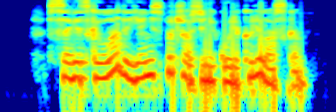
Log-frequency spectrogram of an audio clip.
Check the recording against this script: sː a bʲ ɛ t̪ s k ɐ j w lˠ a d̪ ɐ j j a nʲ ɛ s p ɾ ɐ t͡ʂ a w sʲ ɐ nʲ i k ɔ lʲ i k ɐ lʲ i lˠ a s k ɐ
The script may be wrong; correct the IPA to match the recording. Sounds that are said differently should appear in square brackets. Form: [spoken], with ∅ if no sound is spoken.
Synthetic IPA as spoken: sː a [vʲ] ɛ t̪ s k ɐ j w lˠ a d̪ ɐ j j a nʲ ɛ s p ɾ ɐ t͡ʂ a w sʲ ɐ nʲ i k ɔ lʲ i k ɐ lʲ i lˠ a s k ɐ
